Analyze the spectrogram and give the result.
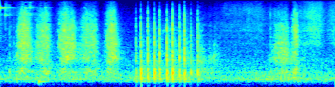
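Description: Fingertips and nails rub and scratch across the front face of a yellow Vegetable Thins cardboard cracker box, medium-sized, hollow and likely filled with crackers, lying on a chair. Soft, bright swishing strokes come first, then a rapid run of about twelve short, dry taps and scratches, before the gentle rubbing resumes at low volume.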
